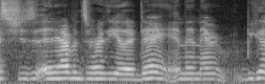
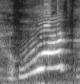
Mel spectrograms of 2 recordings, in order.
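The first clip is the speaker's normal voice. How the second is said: much higher, shouted what; boss's wife's surprise; 16 dB louder than usual. Retold or imitated. Boss's wife hearing the joke, shrill surprised what. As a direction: shriek it in disbelief. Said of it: "she's like".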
